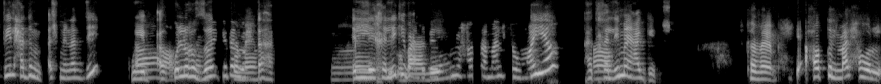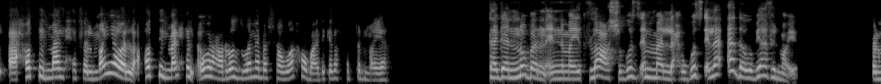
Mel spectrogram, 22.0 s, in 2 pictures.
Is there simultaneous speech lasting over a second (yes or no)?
yes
